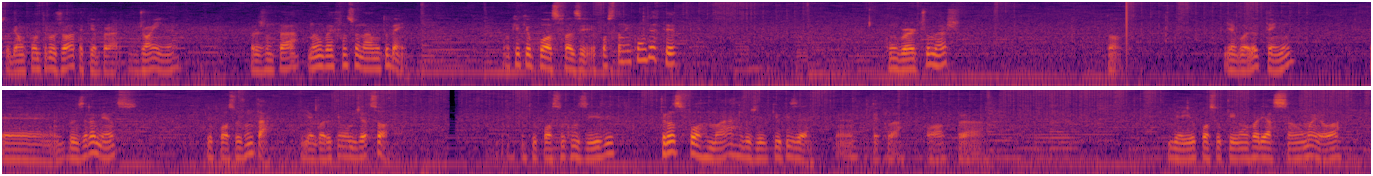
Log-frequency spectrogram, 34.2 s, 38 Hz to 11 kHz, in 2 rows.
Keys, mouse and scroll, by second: 7.3 click, 14.0 Tab, 14.7 Tab, 15.5 shift+click, 19.9 ctrl+j, 21.2 g, 22.5 ctrl+s, 23.5 Tab, 25.0 3, 26.4 1, 27.1 click, 28.1 o, 29.6 g, 31.3 click, 32.1 g, 33.2 g, 34.1 click.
